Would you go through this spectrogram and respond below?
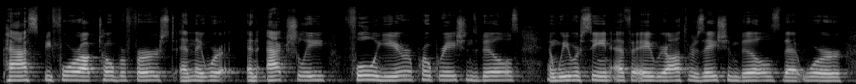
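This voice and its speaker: A woman's voice: medium pitch, completely flat delivery, moderate pace, hardly any pauses, darkish tone, clear, resonant tone. A woman speaking as a panelist, giving an earnest, spontaneous answer at a live discussion. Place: live panel event before an audience.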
